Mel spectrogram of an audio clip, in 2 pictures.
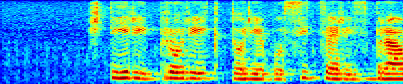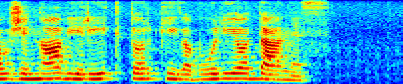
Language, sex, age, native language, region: Slovenian, female, 50-59, Slovenian, Central Slovenia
